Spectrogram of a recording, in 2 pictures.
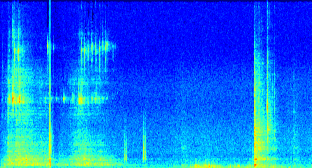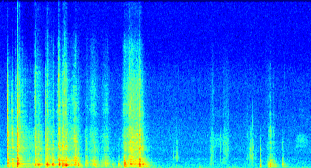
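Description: Metal clattering and scraping from a band sawmill's steel blade being handled over its blade wheels and its sheet-steel blade cover being worked, in bursts over the first two seconds and again from about six to nine seconds, with a sharp click about a second in.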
